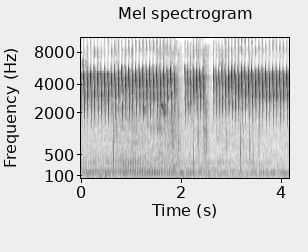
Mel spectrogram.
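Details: Bar-winged prinia, called ciblek sawah, delivers a continuous fast high ticking trill with a brief break near the middle, steady and metallic.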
